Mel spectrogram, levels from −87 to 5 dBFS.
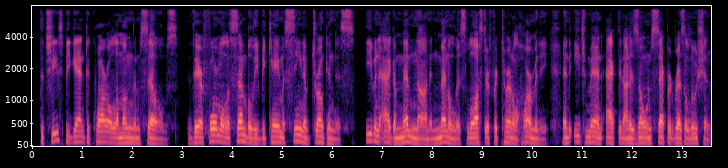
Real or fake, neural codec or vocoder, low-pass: fake; codec, 16 kHz in and 24 kHz out, 2.2 kbps, FireRedTTS-2 codec; 7.2 kHz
